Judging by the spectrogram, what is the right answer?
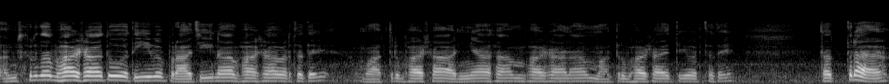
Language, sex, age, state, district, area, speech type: Sanskrit, male, 18-30, Tamil Nadu, Kanchipuram, urban, spontaneous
